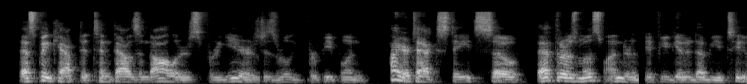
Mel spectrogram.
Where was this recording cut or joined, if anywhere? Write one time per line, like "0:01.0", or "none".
0:02.6
0:03.1
0:03.8
0:05.3
0:06.0
0:06.4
